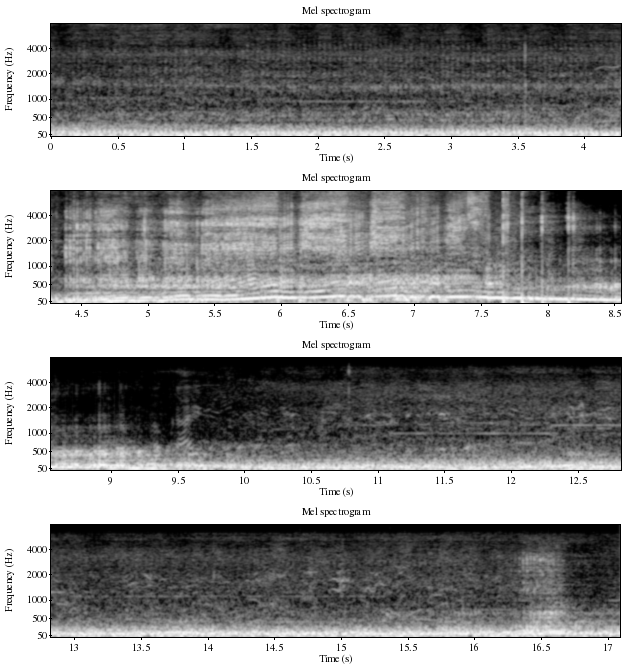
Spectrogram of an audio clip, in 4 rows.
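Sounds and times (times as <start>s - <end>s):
car engine revving through gears: 4.4s - 9.5s.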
